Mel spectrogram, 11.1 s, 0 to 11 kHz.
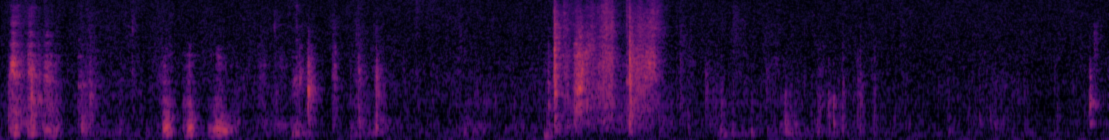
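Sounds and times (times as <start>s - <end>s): short vocal sound: 1.6s - 2.4s.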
